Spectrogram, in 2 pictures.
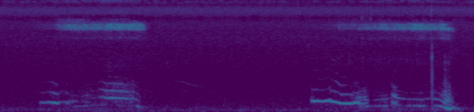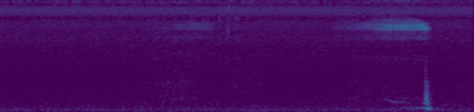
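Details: Sleeping male Maine Coon cat: soft, whistly, irregular snores with small snorts a few seconds apart in a quiet room; snoring.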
